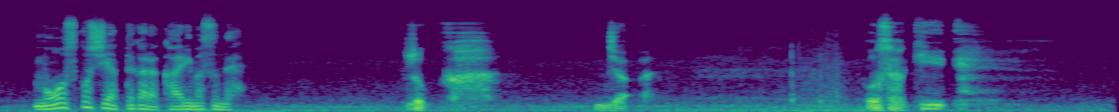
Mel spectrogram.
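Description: An elderly man speaks calmly up close.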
